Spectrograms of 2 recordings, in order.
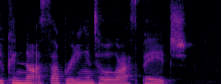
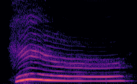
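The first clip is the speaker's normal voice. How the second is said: very high, loud, long held call; piping shout; 12 semitones higher, 8 dB louder than usual. Acted. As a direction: sing out from nowhere. Invisible boy's last, biggest answer.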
